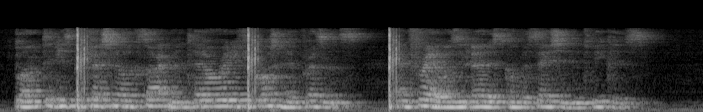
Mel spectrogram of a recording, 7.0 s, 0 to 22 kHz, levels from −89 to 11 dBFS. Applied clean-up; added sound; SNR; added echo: none; Tools; 6 dB; reverberation time 0.6 s.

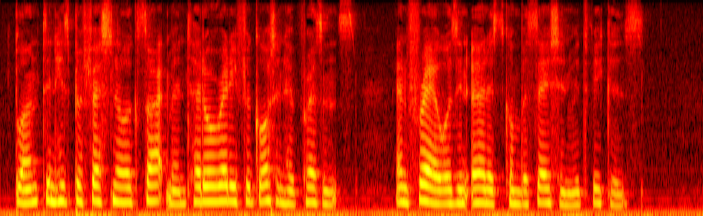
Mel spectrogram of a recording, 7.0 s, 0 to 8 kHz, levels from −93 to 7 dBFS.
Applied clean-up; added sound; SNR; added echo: none; none; none; none.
